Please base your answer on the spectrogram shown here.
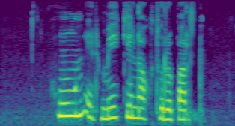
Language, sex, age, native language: Icelandic, female, 18-19, Icelandic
